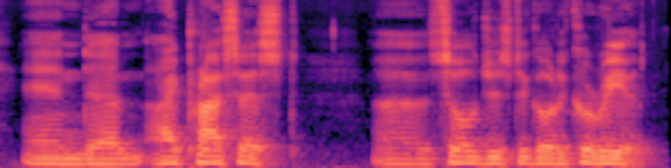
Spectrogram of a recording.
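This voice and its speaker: With a New York accent, a man talks at a fairly slow pace using fairly even intonation. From New York City, the Bronx. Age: 80s+. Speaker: retired educator. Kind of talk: oral history interview.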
